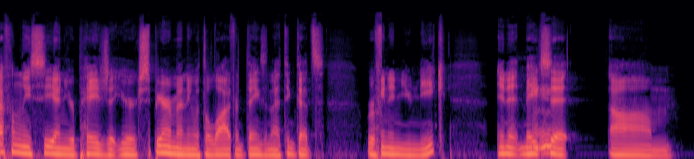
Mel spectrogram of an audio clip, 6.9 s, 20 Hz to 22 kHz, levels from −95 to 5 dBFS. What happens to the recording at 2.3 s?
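At 2.29 s, compressed frames are skipped: about seven frames, each about 26 ms, are not played, so around 150 ms of speech vanishes between "experimenting with a lot" and "things and I think", and the audio jumps ahead at the join.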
